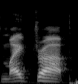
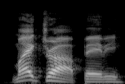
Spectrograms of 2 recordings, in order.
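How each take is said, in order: First: Said in the usual way. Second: Louder, pumped-up hype call; excited shout. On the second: Real, not acted. Host hyping a viewer's comment on stream, excited shout. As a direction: shout it like a mic drop.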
